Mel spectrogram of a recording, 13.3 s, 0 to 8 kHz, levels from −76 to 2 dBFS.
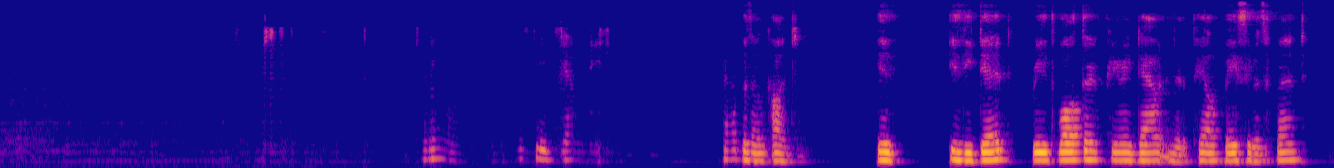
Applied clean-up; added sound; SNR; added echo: neural mask model DeepFilterNet 3.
